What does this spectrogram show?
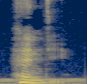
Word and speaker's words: Handy: Thus handy. And now you have to be careful because hendy is written with an a but it's actually pronounced like an e.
